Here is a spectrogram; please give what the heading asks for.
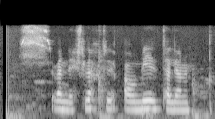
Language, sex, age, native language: Icelandic, female, 14, Icelandic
